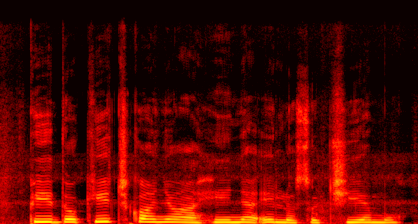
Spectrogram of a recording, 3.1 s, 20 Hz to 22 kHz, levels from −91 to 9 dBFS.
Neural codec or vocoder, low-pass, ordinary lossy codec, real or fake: none; 19.8 kHz; none; real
